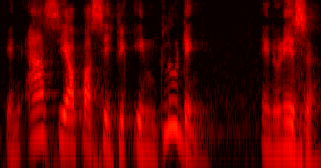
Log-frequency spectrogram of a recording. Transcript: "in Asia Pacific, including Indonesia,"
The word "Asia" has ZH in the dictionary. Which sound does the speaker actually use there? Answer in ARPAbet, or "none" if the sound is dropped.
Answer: S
